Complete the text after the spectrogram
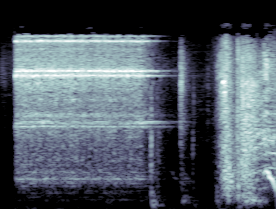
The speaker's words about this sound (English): Inspector Clouseau's residence. The phone is ringing.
